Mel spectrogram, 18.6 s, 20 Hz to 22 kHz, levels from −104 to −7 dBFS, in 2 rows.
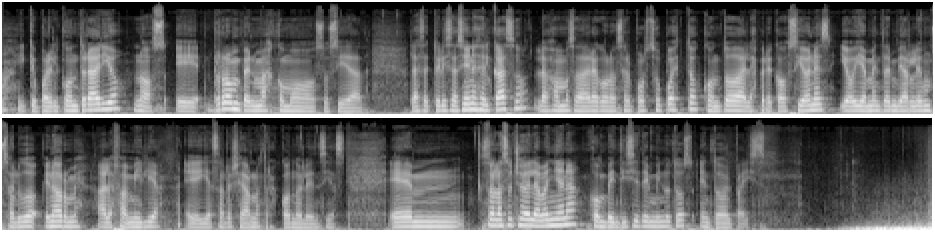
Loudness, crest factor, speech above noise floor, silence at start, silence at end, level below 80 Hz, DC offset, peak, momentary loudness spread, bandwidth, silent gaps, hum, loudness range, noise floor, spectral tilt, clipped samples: -23 LUFS; 16 dB; 19 dB; 0 s; 0 s; -28 dBFS; under 0.1%; -6 dBFS; 11 LU; 18 kHz; none; none; 4 LU; -42 dBFS; -6 dB/octave; under 0.1%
